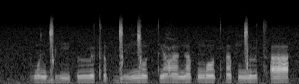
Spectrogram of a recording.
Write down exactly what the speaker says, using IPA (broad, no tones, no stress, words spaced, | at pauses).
ɡ͡bɔ̃ɡ͡ǀi | lːɯtʼə̃pɡ͡ǀẽ ŋ͡ǀõtːĩʕãɡãp ŋ͡mɔ̃ tʼãpŋ͡ǀɯ t͡sʼa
